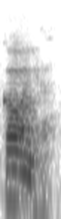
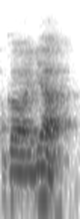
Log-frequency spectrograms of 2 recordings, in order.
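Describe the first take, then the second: First: The word is said quickly and smoothly. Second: The word is said slowly and carefully.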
